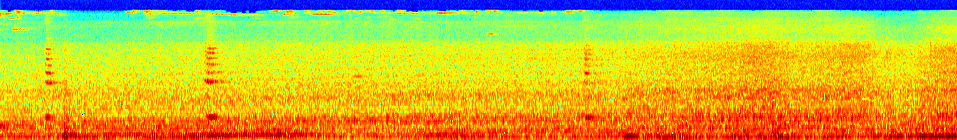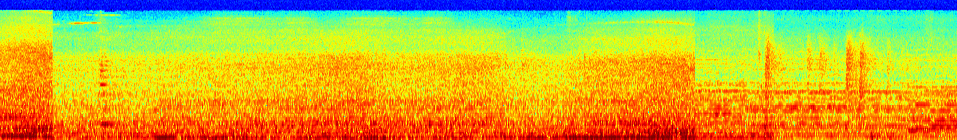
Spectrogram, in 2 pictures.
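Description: City street traffic: cars and trucks passing with engines running, and a few short high-pitched toots. Music starts near the end.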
